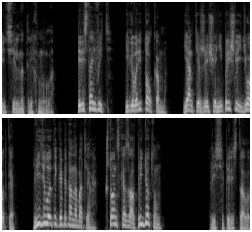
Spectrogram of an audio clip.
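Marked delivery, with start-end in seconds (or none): 1.5-8.2 sharp, high, impatient scolding; angry shouting. Acted. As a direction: snap her out of hysterics. Shakes panicking maid, shouts. (сердитый окрик)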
